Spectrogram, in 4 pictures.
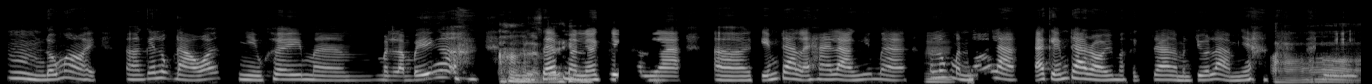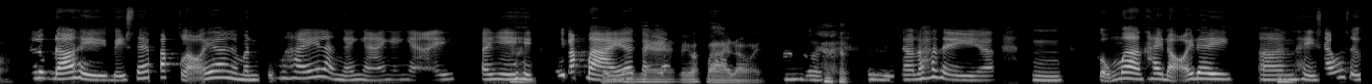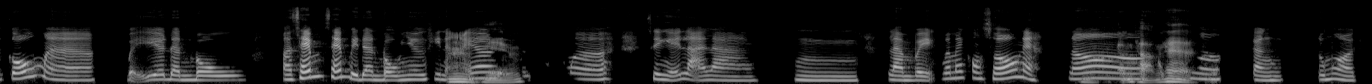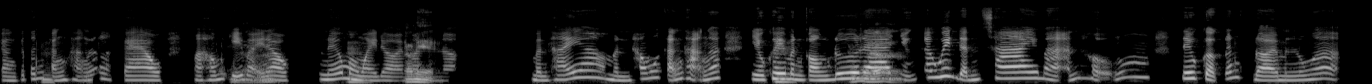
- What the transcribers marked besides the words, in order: chuckle; laughing while speaking: "A, là vậy"; distorted speech; other background noise; laughing while speaking: "nha"; tapping; laughing while speaking: "vì"; chuckle; laughing while speaking: "đó"
- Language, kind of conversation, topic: Vietnamese, podcast, Thói quen nhỏ nào đã giúp bạn thay đổi theo hướng tốt hơn?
